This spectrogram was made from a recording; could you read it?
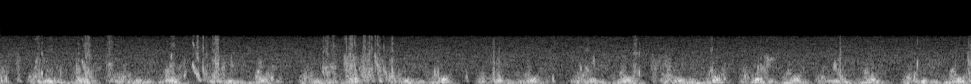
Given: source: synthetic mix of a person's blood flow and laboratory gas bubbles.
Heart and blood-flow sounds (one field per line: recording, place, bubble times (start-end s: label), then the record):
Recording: Doppler ultrasound of blood flow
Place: precordium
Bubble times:
0.00-0.12 s: bubbles
0.16-0.23 s: bubbles
0.27-0.65 s: bubbles
0.72-1.25 s: bubbles
1.69-2.35 s: bubbles
2.65-2.83 s: bubbles
3.02-3.16 s: bubbles
3.21-3.39 s: bubbles
3.42-4.07 s: bubbles
4.31-4.43 s: bubbles
4.64-4.70 s: bubbles
4.90-5.08 s: bubbles
5.44-5.58 s: bubbles
5.79-5.97 s: bubbles
6.31-6.43 s: bubbles
6.50-6.72 s: bubbles
7.09-7.28 s: bubbles
7.41-7.76 s: bubbles
8.30-8.50 s: bubbles
8.70-8.77 s: bubbles
9.12-9.21 s: bubbles
9.65-9.72 s: bubbles
From the record:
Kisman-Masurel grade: 242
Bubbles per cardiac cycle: several, 3 to 8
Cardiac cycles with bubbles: 100%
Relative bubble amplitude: moderate (0.250 to 0.450)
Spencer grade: 3 (all of the cardiac periods contain showers or single bubble signals, but not dominating or overriding the cardiac motion signals)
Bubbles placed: anywhere in the cardiac cycle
